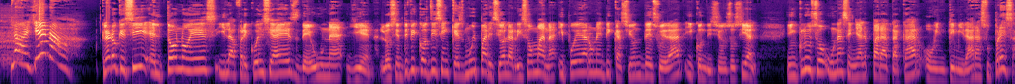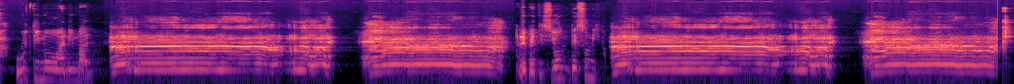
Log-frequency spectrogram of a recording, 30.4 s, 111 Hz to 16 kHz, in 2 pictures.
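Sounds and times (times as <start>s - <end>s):
speech: 0.2s - 18.8s, 19.6s - 21.2s, 22.6s - 26.3s, 27.1s - 28.7s
buffalo drawn-out droning bellows: 16.9s - 22.9s, 24.4s - 30.2s.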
